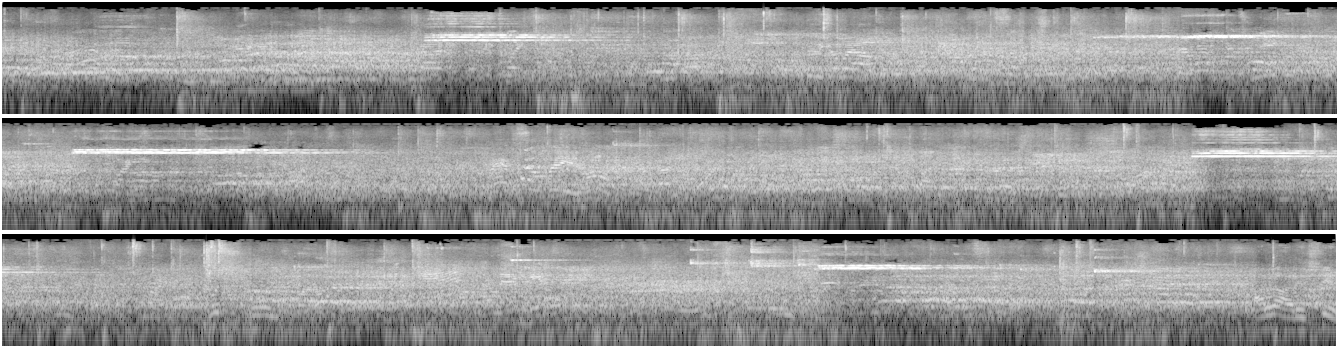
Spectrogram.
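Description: Echoing gymnasium during a volleyball match: steady chatter and calls from players and spectators, with the sharp smacks and bounces of balls being hit and several short high-pitched squeaks.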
